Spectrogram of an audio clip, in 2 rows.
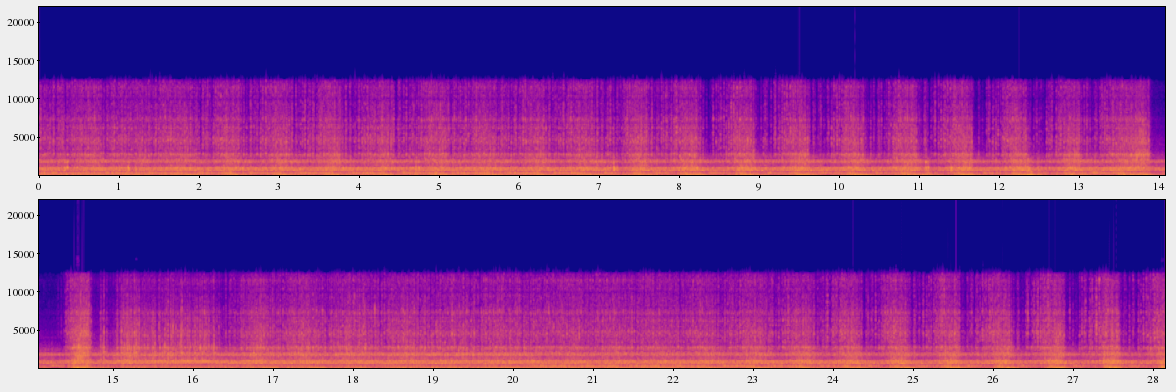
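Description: Supercharged aluminum 540-cubic-inch Keith Black engine in a dragster running at a loud, steady idle during break-in. Over the last few seconds the sound swells and dips about once a second.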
